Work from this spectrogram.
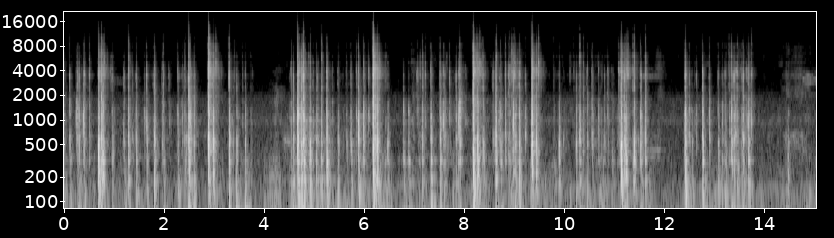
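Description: Typing on a computer keyboard, bursts of quick close clacks and thunks in irregular runs with short pauses, fairly loud and without talk.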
